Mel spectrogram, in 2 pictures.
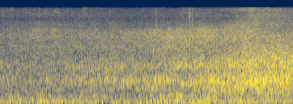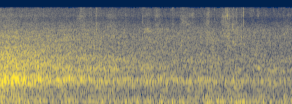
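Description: A car drives past and fades away.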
